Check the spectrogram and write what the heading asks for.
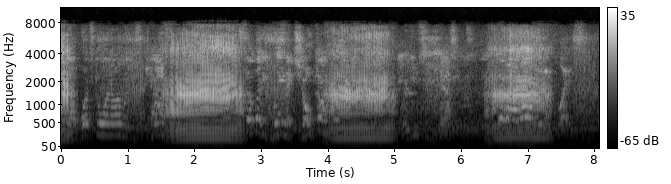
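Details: A baby's loud snoring: three drawn-out, voiced, rumbling breaths in eight seconds, with quieter breaths between them.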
